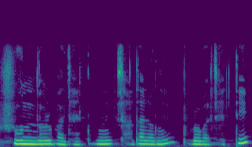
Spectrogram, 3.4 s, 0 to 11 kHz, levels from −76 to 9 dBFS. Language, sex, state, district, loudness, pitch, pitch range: Bengali, female, West Bengal, Kolkata, -14 LUFS, 250 Hz, 240-260 Hz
